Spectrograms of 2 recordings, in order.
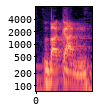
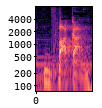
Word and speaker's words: bacán: we're in Chile so it's pronounced vacan not ba but VA vacan pretend you're a rabbit obviously it's it's subtle it's not bakan bakan and it's very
